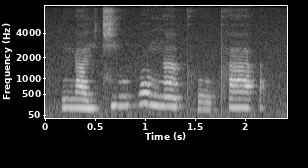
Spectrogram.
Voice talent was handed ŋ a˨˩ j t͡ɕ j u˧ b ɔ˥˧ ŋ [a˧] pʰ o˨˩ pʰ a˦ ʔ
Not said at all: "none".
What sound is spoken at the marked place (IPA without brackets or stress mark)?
ã˧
